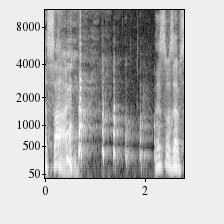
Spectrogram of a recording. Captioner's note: giggling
